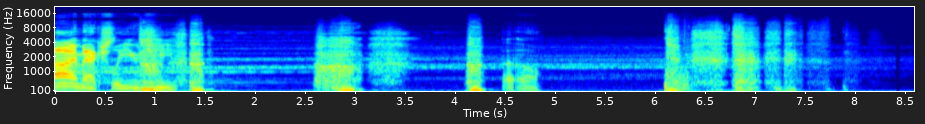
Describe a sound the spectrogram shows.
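A man speaks calmly and gravely, close by.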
